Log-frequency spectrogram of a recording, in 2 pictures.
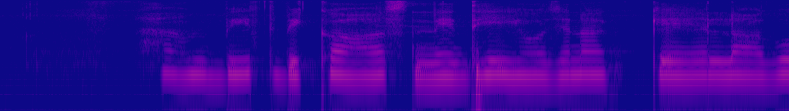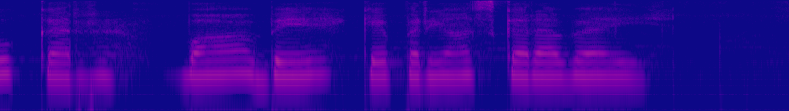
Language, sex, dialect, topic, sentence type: Magahi, female, Central/Standard, banking, statement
